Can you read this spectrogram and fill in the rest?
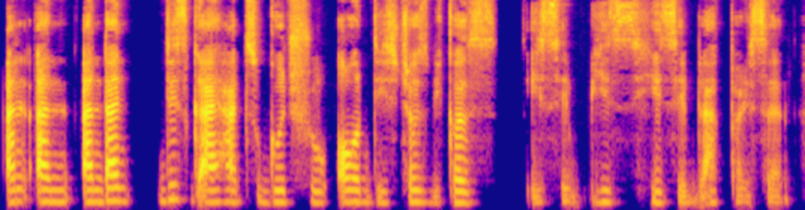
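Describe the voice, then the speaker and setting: Woman, twenties, from Cameroon; podcast co-host, lively storyteller who acts out dialogue, dry close sound. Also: on the low side, a little slow, creaky, dry recording. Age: 20s. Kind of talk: casual chat.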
